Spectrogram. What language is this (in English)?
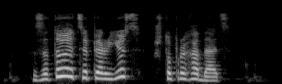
Belarusian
